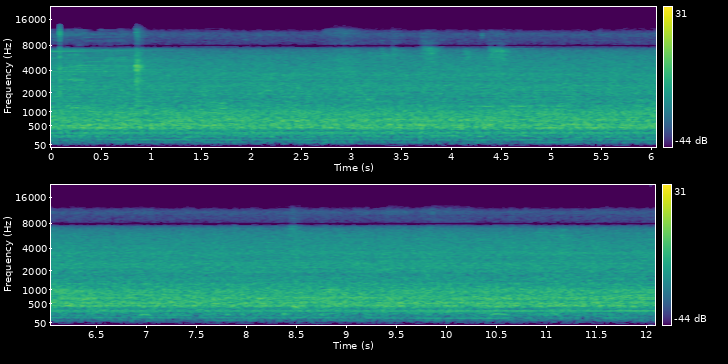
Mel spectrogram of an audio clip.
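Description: A bus engine rumbles steadily close by in street traffic.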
